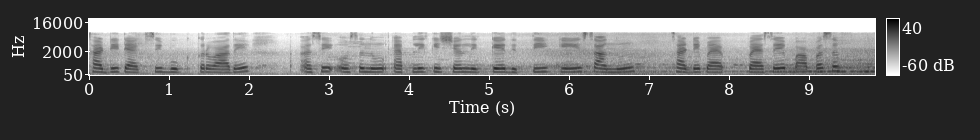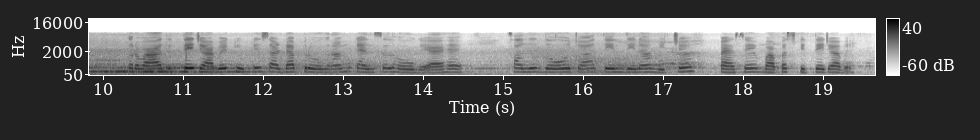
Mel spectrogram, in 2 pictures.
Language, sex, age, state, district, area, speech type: Punjabi, female, 18-30, Punjab, Shaheed Bhagat Singh Nagar, rural, spontaneous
